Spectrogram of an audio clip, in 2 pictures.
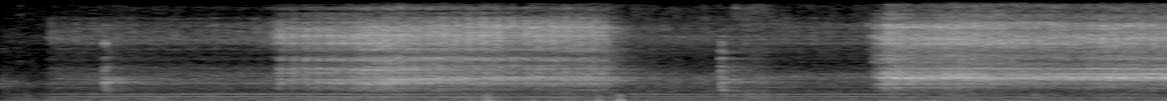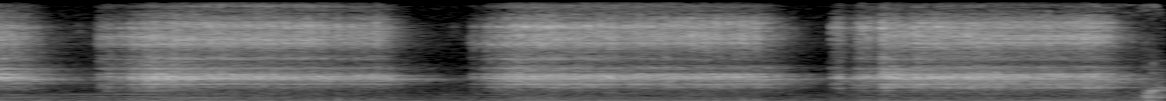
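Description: Wood lathe turning a quartersawn white oak platter, a gouge leveling the front face in repeated cutting passes, each a loud rasping hiss lasting one to two seconds, separated by brief quieter pauses with the lathe humming.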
